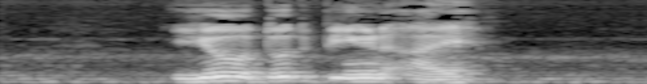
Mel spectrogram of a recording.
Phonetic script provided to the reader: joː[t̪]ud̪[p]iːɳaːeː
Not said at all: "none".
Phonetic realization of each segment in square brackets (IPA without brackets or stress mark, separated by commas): d̪, p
